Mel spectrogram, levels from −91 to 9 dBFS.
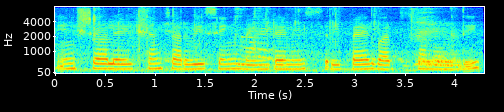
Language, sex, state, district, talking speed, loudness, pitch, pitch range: Telugu, female, Andhra Pradesh, Sri Satya Sai, 85 wpm, -19 LUFS, 210 Hz, 200-220 Hz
